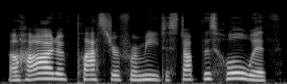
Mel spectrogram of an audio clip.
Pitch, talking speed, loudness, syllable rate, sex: 225 Hz, 230 wpm, -17 LUFS, 4.5 syllables/s, female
